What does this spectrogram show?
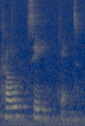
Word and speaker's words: cosecant: Oh, cosecant. Exactly, each syllable, cosecant.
